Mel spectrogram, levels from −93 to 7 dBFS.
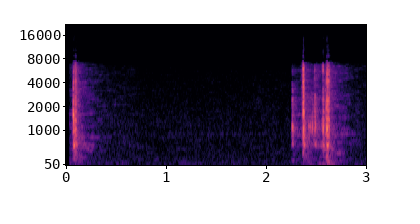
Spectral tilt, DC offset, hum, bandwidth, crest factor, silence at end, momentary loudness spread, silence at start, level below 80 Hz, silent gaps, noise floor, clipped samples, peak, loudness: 1 dB/octave; under 0.1%; none; 11 kHz; 32 dB; 0.3 s; 18 LU; 0.05 s; -70 dBFS; none; -74 dBFS; under 0.1%; -2 dBFS; -27 LUFS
